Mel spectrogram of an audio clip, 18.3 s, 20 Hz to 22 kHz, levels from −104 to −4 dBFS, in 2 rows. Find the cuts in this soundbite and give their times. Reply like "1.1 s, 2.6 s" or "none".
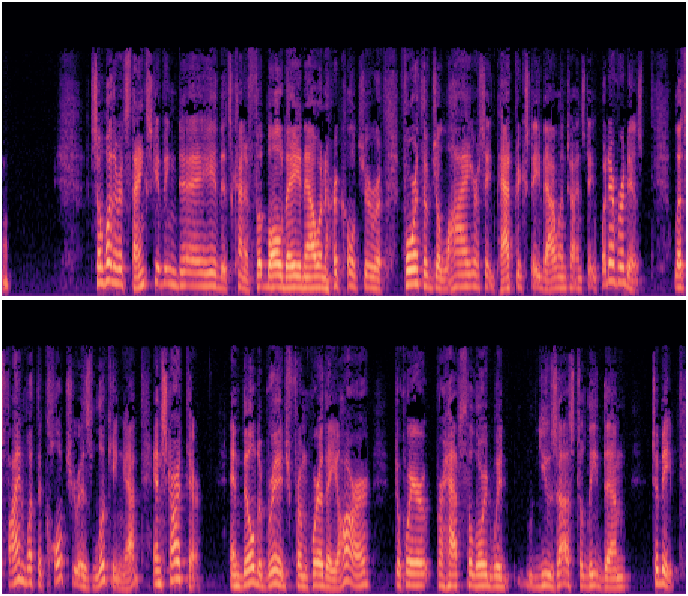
1.1 s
